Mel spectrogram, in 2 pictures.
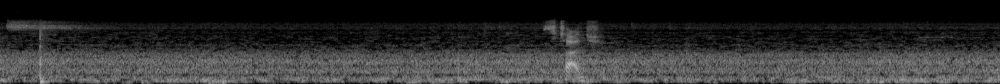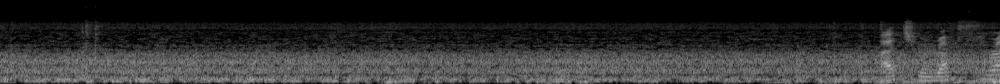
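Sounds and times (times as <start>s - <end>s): microphone hiss: 0.0s - 20.0s.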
